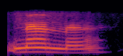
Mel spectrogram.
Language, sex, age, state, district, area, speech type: Sindhi, female, 30-45, Rajasthan, Ajmer, urban, conversation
